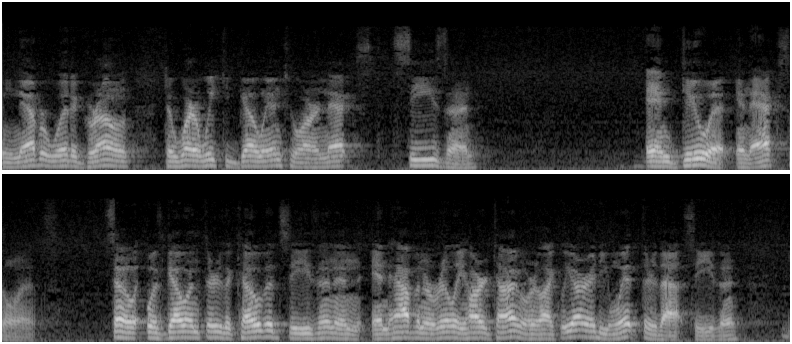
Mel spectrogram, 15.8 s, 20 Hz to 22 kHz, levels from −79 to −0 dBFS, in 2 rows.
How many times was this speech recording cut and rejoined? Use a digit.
1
